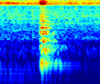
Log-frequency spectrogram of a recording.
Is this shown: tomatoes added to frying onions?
yes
